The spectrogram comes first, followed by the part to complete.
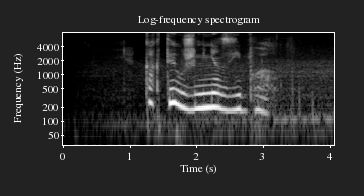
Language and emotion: Russian, angry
